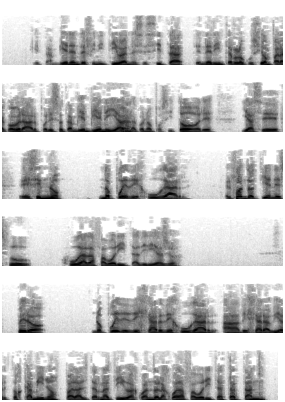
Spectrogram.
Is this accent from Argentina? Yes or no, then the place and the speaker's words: yes; Argentina; yo sentí vergüenza como argentino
